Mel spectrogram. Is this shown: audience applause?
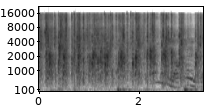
yes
